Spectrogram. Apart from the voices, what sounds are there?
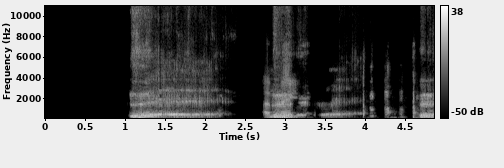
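burping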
